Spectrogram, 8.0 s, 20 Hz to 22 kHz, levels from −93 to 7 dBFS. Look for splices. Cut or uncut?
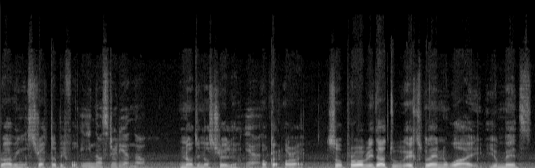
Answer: cut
